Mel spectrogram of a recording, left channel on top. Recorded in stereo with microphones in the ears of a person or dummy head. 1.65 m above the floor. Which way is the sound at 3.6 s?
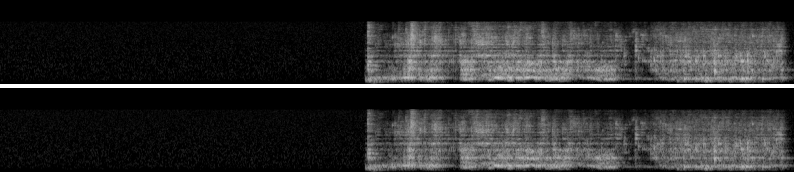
5° left (ahead or behind).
